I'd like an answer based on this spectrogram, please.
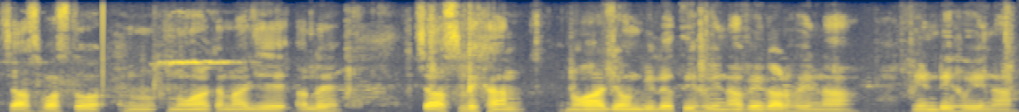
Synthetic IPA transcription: t͡ʃa̰sbast̪ɔnɔwakanad͡ʒɛale | t͡ʃaslikʰanː | ɔwad͡ʒɔwnbilət̪iɦujnabɛɡaɽɦujna | bʱeɳɖiɦujna

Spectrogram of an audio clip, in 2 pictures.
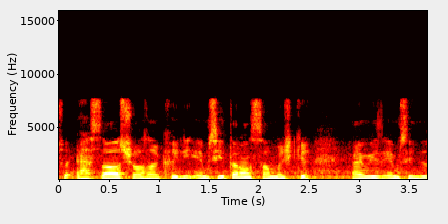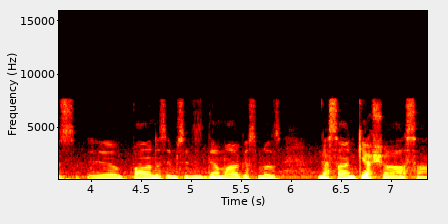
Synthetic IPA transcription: suʔɐhsaːsʃaːs̬ãːnkʰɐliːʔimsiːt̪ɐɾaːnsɐmɐʃki | ɐ̃ʋiːzimsind̪ispaːnɐsimsind̪isd̪ɐmaːɡɐsmɐz | ɡɐsaːnkʲɐhʃʰoaːsãːn

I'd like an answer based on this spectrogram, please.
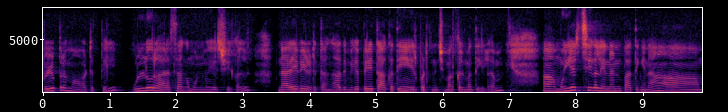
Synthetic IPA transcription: ʋɪɻɯpːɯɾɐmaːʋɐʈːɐt̪ːɪlʊɭːoːɾɯɐɾɐsaːŋɡɐmʊnmʊjɐɾt͡ʃɪɣɐɭnɪɾɐɪʋeːɛɽɯt̪ːaːŋɡɐːðɯmɪɣɐpːɛɾɪjɐt̪aːkːɐt̪ːɐjʊ̃eːɾpɐɽɯt̪ːɯnd͡ʒɯmɐkːɐɭmɐðːɪjɪlɐ | mʊjɐɾt͡ʃɪɣɐɭɛnːɐnːɯpaːɾt̪iːŋɡɐnːaː

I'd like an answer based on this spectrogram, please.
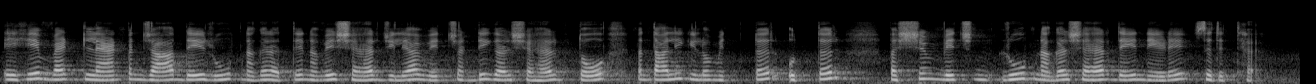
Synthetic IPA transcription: ɪɦeʋɛʈlɛ̃ːɳɖ̚pə̃ɲd͡ʒaːb̚d̪eːɾuːpnəɡəɾət̪ːeːnəʋeːʃɛɦəɾd͡ʒɪljaːʋɪt͡ʃt͡ʃəɳɖiːɡəɽʃɛɦəɾt̪õːpə̃nt̪aːliːkɪloːmiːʈəɾʊt̪ːəɾ | pəʃt͡ʃɪmʋɪt͡ʃɾuːpnəɡəɾʃɛɦəɾd̪eːneːɽeːsɪt̪ɪt̪ɦɛː

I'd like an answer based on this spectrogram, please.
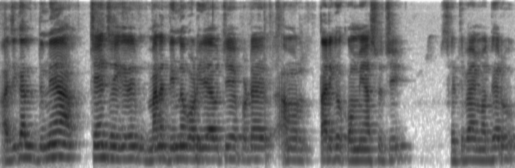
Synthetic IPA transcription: a̰d͡ʒikalid̪unijat͡ʃend͡ʒɦejkilemaned̪inɔbɔɽ̤id͡ʒawt͡ʃʰiepɔʈea̰mɔɾt̪aɾikʰɔkɔmiasut͡ʃʰi | set̪ʰipaĩmɔd̪ʱjɔɾu

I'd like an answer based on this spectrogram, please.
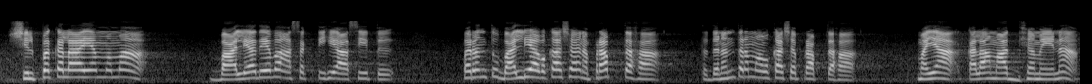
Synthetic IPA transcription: ʃilpɐkɐlaːjɐmɐmɐ | baːljaːd̪eːʋɐaːsɐk̚t̪iɦiaːsiːt̪ | pɐɾɐnt̪ubaːljɐːʋɐkaːʃaːnɐpɾaːp̚t̪ɐɦɐ | t̪ɐd̪ɐnɐnt̪ɐɾɐmɐʋɐkaːʃɐpɾaːp̚t̪ɐɦɐ | mɐjaːkɐlaːmaːd̪ʱjɐmeːnɐ

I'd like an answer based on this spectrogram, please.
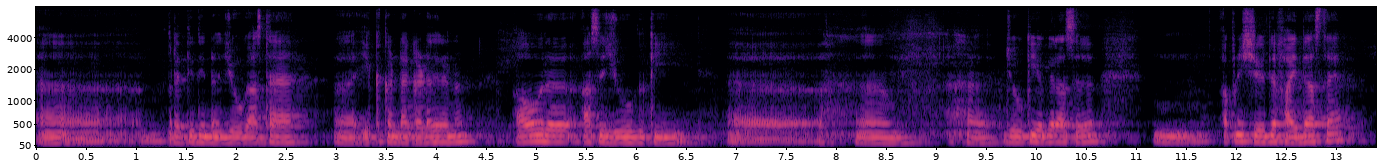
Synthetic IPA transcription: pɾət̪id̪ɪnjoːɡast̪ʰaː | ɪkːəɳɖaːkəɖəlɾən | ɔːɾəsjoːɡki | d͡ʒoːkiəɡəɾəs | əpniːʃəɾiːɾd̪aːpʰaːɪd̪aːəst̪ɛː

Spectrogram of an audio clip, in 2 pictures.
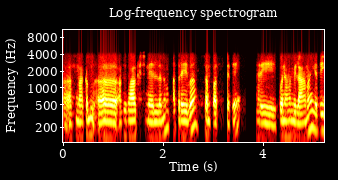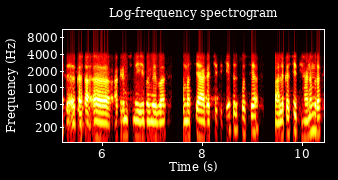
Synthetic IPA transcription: ɐ̰smaːkɐmɐ̰bʱibʱaːʋɐksmeːlːɐnɐmɐt̪ɾɐebɐsɐmpɐt̪ːjɐt̪eː | ɦɐɾepunaɦɐmilaːɦmɐjɐt̪ikɐt̪aɐɡɾimsmeeːbɐmeːbɐ | sɐmɐsjaːɡɐtːt͡ʃʰit̪it͡ʃet̪sɐsjɐ | baːlɐkɐsid̪ʱjaːnɐmɾɐkʰ

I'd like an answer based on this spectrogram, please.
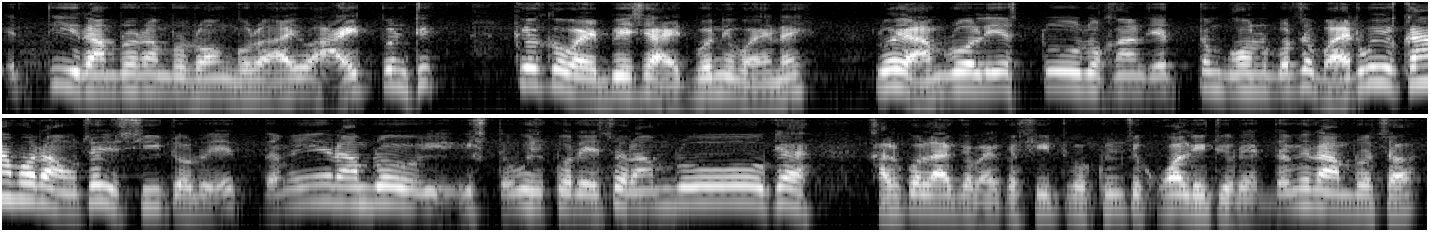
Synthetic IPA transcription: et̪iɾamroɾamrorʌŋɡʱʌɾuajoɦa̰jʈ̚pʌniʈʰikː | ejkobʱʌebes̬iɦa̰jʈ̚bʌnibʱʌenʌj | lojɦamroleest̪od̪okand͡zek̚d̪ʌmɡʌrnupʌrt͡sʰʌbʱʌeɾʌkojokãːbʌɾʌːw̃t͡sʰʌjosiʈɦʌɾuek̚d̪ʌmʌjɾamroist̪ʌiskoɾeestoɾamrokja | kʰalkolaɡjobʱʌekosiʈkokrint͡sikwaliʈiɦʌɾuek̚d̪ʌmʌjɾamrot͡sʰʌ

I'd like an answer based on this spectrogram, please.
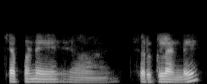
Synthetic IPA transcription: t͡ʃɛpːɐɳɖi | sɐɾɡulɐɳɖi

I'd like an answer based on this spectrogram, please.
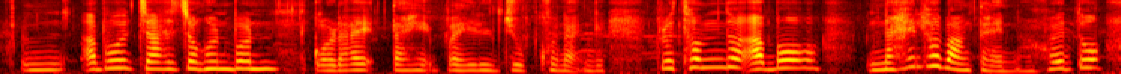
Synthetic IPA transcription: abɔd͡ʒasd͡ʒɔɡɔnbɔnkɔɽajt̪aɦɛ̃ʔpaild͡ʒukʰːɔnaʔɡɛpɾɔt̪ʰɔmd̪ɔʔabɔ | naɦɛlɔbaŋt̪aɦɛnahɔjd̪ɔ

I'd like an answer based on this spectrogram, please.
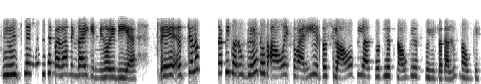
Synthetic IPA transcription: piːsket̪ɪseːpɛd̪aːmɪŋɡaːiːkɪnːiːɦoːiːd̪iːɛː | t̪eːt͡ʃəloː | nəpiːkəɾuːɡeːt̪osaːoːɪkʋaːɾiːt̪osɪlaːoːpiːəsoːtiesʊnaːuɡeːpiːsat̪ɛːluːsʊnaːuːɡeː

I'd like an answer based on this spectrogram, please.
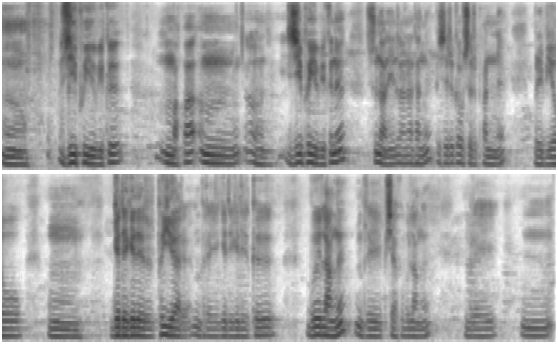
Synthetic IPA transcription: zipʰɯjɯbikʰɯ | mapʰa | zipʰɯjɯbikʰɯnɯ | sunaninlanatʰaŋɯbiseɾɯɡawsɯɾpʰannɯ | bɾejbijaw | ɡedeɡedeɾpʰɯjɯjaɾɯmpʰɾajɡedeɡedeɾkʰɯ | bɯlaŋɯmpʰɾejpʰi̥sakʰɯbɯlaŋɯ | bʰɾaj

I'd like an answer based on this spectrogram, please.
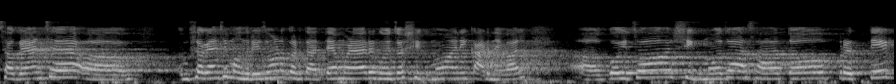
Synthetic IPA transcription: səɡɭjãt͡se | səɡɭjãɲt͡ɕiːmənɡ̪ɾiːd͡zʋoɳkəɾt̪at̪ːɛ̃m̤əɭjaɾɡõjt͡sɔɕiɡmɔaɽ̃ikaɾneʋal | kõjt͡sɔɕiɡmɔt͡sɔːsat̪ɔpɾət̪jek

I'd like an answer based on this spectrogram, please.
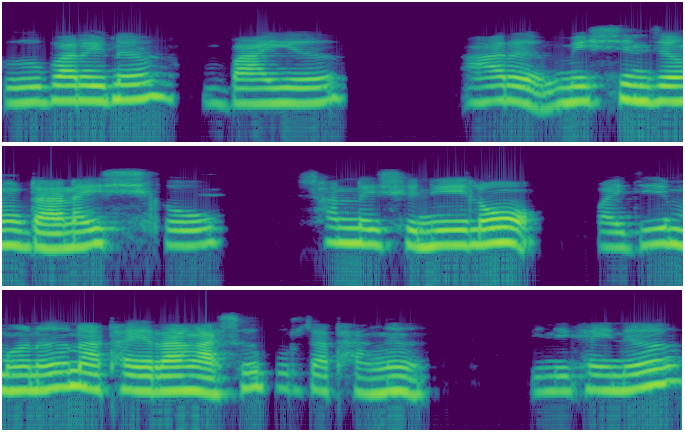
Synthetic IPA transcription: ɡ̥ɯbaɾɯjnɯbajɯ | aɾɯmisinzɯŋdanajsi̥kʰɯw | sanːɯjsɯnilɔ | b̥ajdimɯnɯnatʰajɾaŋasɯbuɾzatʰaŋɯ | b̥inikʰajnɯ

